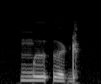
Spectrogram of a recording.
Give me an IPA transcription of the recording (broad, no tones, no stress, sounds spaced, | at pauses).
m ɯ ʔ ɯ ɖ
